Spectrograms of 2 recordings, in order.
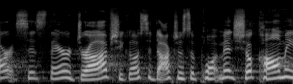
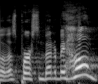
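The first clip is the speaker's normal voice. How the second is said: put-on angry grumbling, louder; 8 dB louder than usual. Retelling going door to door when nobody answered, retelling grumbling anger. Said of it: "Now I'm ugly".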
